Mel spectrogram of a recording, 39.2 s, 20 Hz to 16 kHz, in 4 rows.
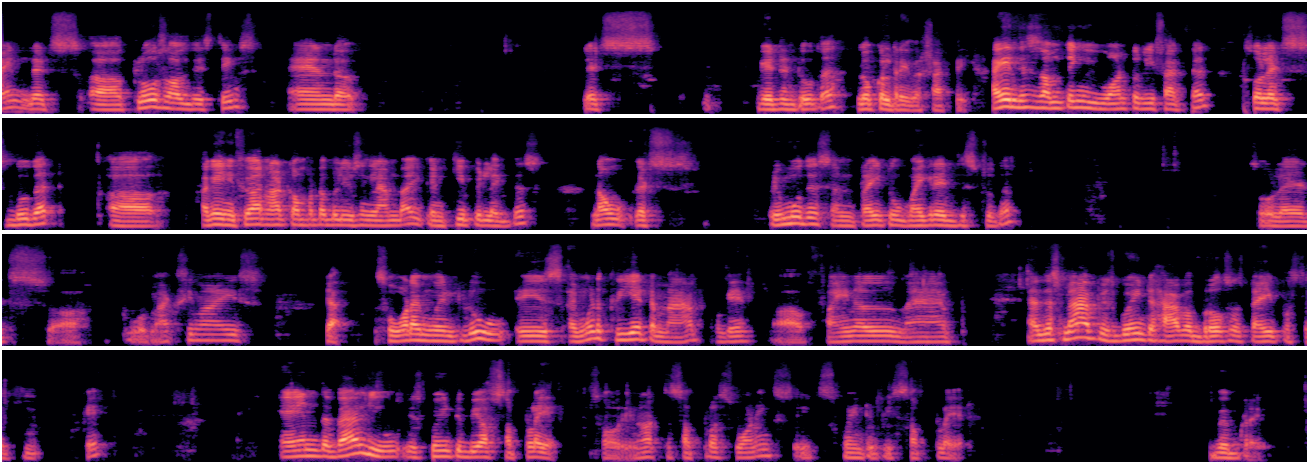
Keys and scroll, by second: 18.5 Return, 29.3 super+c, 30.7 super+v, 33.0 Return, 37.3 Return.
